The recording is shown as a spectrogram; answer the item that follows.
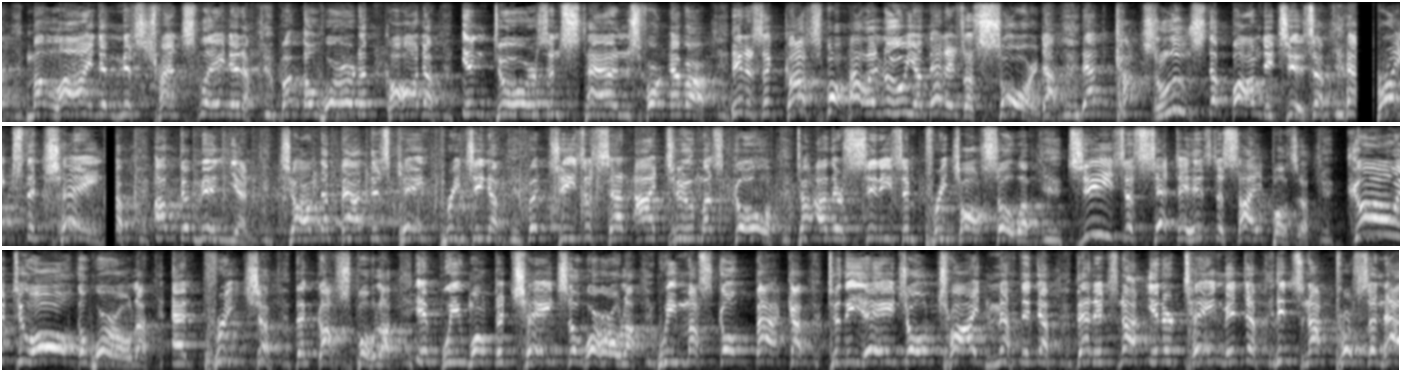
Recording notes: at the Victory Gathering at Fireplace Fellowship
